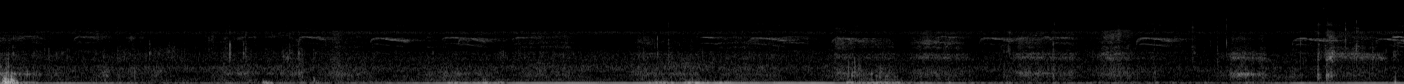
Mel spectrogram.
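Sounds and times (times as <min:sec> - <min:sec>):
low microphone rumble: 0:00.0 - 0:01.1, 0:02.5 - 0:11.1.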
